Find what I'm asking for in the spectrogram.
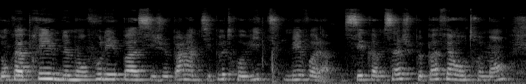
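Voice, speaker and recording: A woman with a fairly high pitch talks at a fairly quick pace with hardly any pauses, her intonation monotone and flat. Noticeable background noise and audible room echo are present. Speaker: tarot card reader. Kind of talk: psychic tarot reading. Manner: hesitant with many fillers.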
